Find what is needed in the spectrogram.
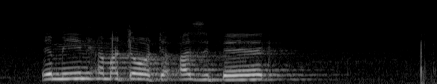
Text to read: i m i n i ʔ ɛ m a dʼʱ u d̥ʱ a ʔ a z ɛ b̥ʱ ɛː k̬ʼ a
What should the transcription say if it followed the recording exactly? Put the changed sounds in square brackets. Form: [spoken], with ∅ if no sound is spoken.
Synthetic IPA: [e] m i n i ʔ [a] m a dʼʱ [ɔ] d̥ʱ a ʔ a z [i] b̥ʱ ɛː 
